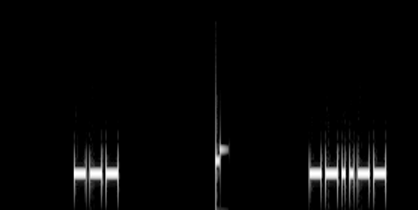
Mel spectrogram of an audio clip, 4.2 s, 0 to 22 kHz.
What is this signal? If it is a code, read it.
Morse code, heard as a keyed tone, about 30 wpm, 700 Hz. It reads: O ,
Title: Single Character (Letter:Number:Punctuation:Prosign) 30wpm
